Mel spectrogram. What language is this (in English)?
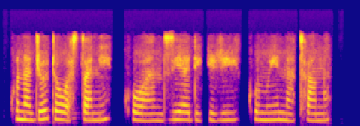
Swahili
